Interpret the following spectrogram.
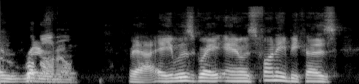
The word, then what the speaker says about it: Romano: It was great, and Ray Morano was great. And close. How do you say it? Close, right? Romano.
